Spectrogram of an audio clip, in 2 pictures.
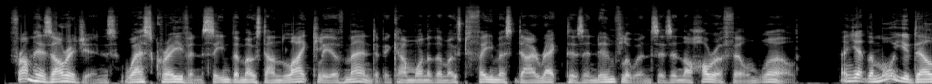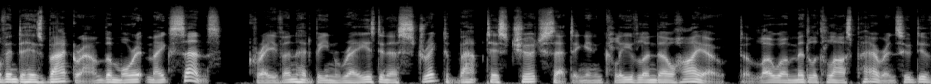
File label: Narration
